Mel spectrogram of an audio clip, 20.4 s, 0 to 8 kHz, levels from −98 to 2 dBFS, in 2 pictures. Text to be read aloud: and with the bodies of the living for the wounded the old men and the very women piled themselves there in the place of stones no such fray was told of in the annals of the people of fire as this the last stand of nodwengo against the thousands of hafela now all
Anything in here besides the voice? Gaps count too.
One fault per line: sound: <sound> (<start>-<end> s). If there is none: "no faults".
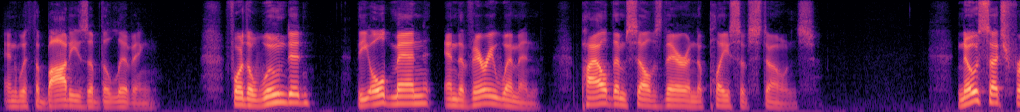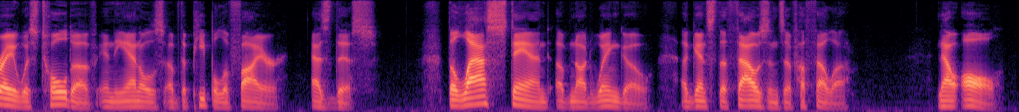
no faults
